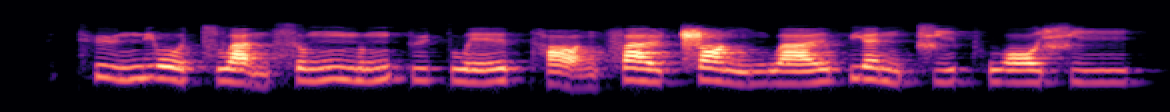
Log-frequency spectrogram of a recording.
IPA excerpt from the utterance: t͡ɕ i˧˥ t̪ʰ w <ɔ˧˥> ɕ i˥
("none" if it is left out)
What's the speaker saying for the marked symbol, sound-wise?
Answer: ɔ˥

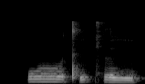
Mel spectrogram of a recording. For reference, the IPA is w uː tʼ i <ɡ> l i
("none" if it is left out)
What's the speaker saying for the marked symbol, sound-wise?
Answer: kʰ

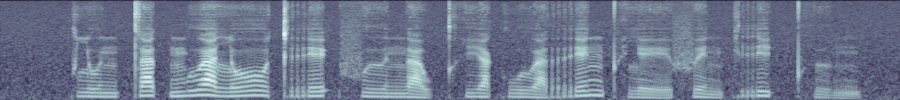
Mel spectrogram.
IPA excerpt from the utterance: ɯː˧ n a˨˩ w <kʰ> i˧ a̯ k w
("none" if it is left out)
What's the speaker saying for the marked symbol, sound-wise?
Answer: kʰ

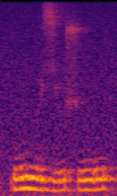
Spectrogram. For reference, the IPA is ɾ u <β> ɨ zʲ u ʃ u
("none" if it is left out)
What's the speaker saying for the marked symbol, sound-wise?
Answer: w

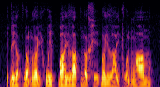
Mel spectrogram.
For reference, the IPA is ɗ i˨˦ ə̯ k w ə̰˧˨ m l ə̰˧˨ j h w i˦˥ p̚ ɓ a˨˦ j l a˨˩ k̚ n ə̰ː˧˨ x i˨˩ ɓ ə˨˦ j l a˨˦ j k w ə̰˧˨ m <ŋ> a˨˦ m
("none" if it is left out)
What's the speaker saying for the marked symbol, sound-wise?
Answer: ŋ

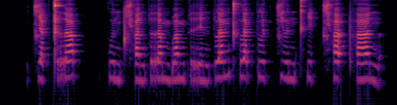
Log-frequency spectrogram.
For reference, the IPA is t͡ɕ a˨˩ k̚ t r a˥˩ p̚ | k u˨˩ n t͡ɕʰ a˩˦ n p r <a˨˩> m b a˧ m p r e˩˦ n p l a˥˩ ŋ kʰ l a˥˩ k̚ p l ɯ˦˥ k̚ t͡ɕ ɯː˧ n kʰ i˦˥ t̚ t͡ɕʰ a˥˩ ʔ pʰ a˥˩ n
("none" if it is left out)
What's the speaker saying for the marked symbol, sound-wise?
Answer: a˧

